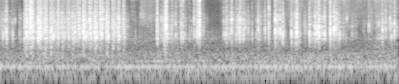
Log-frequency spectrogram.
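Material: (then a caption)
Plastic. A full, clear plastic candy-cane tube filled with candies is moved and shaken while fingernails tap on the tube. The candies rattle inside with a dense, bright, crinkly clatter and sharp clicks, easing briefly partway through before the rattling picks up again.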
